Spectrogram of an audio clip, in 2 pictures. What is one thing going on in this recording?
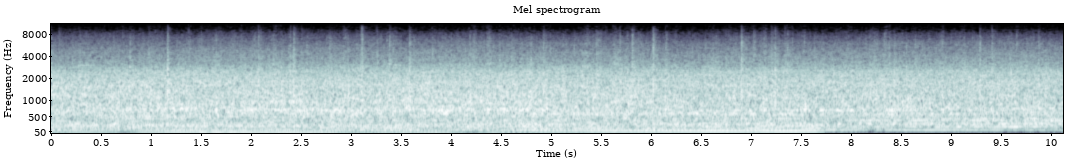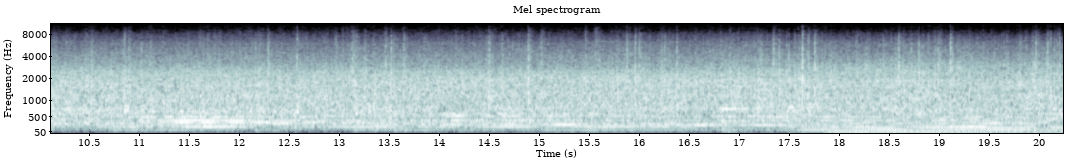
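Model train cars rumble and click steadily along the track.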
